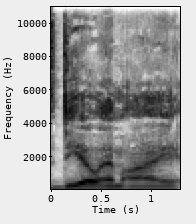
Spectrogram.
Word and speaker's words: Domi: called not tight it's d-o-m-i and then uh Domi for the the girl is that yeah that's that's how uh she pronounces it yeah it's like Dominique or something like she's French so it's like Dominique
